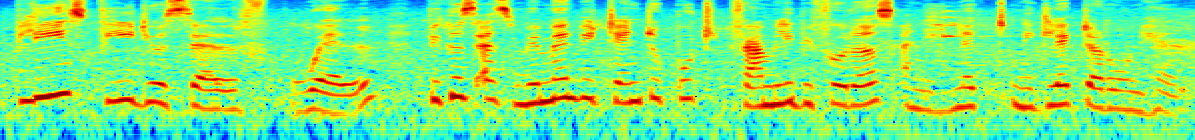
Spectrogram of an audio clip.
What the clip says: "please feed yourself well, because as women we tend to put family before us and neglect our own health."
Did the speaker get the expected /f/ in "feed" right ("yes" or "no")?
yes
